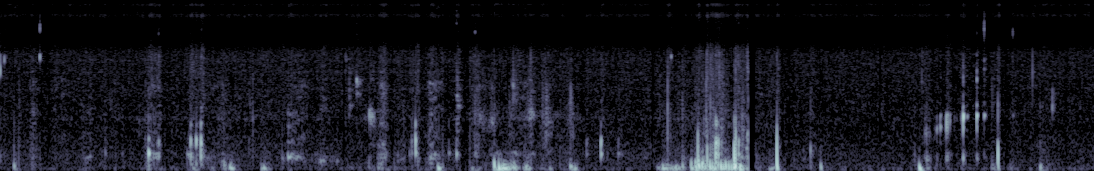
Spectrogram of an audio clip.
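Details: Low gurgling, squelching rumbles in irregular bursts with a longer rumble near the end; stomach and bowel rumbling (borborygmi) accompanying diarrhea and flatulence.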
